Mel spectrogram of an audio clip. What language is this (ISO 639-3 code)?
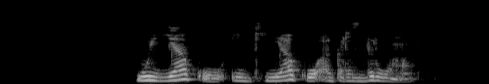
abk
